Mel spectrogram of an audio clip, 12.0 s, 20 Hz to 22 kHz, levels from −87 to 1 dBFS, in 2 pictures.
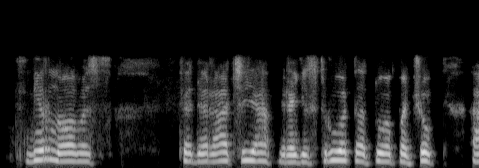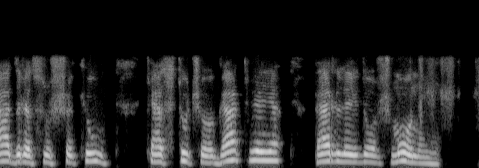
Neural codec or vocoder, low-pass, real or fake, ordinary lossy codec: none; 5.4 kHz; real; Opus, 16 kbps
